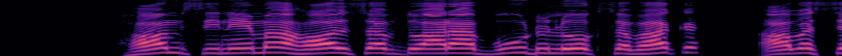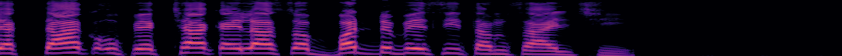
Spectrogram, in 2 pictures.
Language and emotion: Maithili, angry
